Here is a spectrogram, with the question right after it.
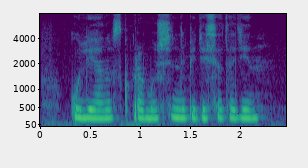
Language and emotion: Russian, neutral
